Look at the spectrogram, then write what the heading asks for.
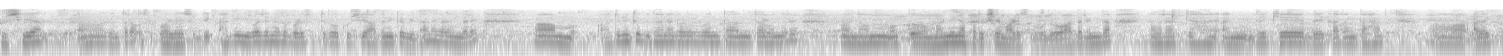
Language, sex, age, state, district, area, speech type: Kannada, male, 18-30, Karnataka, Koppal, rural, spontaneous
